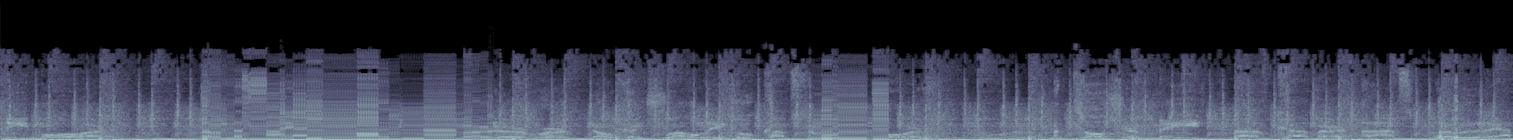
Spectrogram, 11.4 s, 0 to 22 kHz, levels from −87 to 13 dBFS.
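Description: Right from the start the whole thing has that dull, gurgly texture of MP2 compression, likely from a low-rate encode, something in the region of 80 kbps. The upper sub-bands keep dropping out and coming back, so the top end flickers, and what's left sounds coarse and granular. It's plainly audible and sits under everything, much like low-rate digital radio.

From 1.54 to 3.72 s, and again from 6.12 to 6.66 s, the sound goes rigid and metallic: robotic sound from repeated short buffers. The buzz sits at 50 Hz, which fits a 20 ms chunk being looped over and over while fresh audio isn't arriving in time, likely a playback or network buffer running dry. Most of each stretch is repeated material, so the real audio underneath gets skipped and only its rough shape survives.

Right near the end, from 10.76 to 10.93 s, there's a brief patch of DAB burbling, quick blips of noise in single sub-bands. 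That's bit errors getting past the error correction into the MP2 data. It's short, covering only a handful of frames, and points to a small error rate, well under one percent.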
